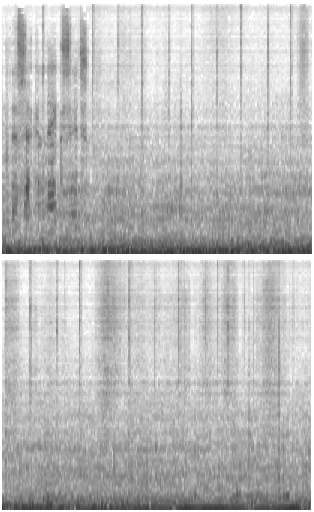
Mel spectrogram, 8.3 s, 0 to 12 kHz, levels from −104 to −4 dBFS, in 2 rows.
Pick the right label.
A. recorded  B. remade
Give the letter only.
B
